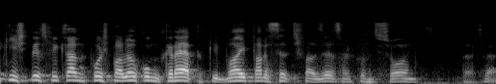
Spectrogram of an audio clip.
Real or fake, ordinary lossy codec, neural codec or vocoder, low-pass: fake; none; codec, 16 kHz, 2 kbps, FreqCodec, larger model; 7.2 kHz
